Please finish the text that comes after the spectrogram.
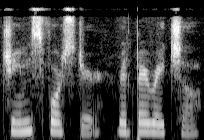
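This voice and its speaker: A woman's voice: on the high side, steady tone, unhurried, a little mellow, no room sound. A woman reading out cast credits as one of an audiobook's readers.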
